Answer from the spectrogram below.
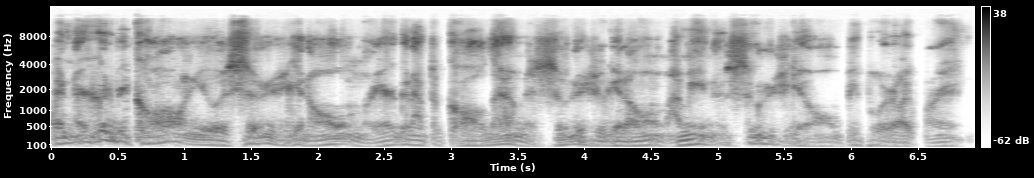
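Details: Adult man, laryngectomee after throat cancer with vocal cords removed; alaryngeal speech after total laryngectomy.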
